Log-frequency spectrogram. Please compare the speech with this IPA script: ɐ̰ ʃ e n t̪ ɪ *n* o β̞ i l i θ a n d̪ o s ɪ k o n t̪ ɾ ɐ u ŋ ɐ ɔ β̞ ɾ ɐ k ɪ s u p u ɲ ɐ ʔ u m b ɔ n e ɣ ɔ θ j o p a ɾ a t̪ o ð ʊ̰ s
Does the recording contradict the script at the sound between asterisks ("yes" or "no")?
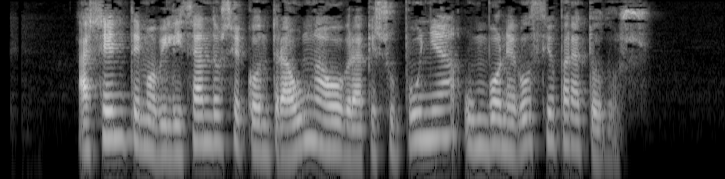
yes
